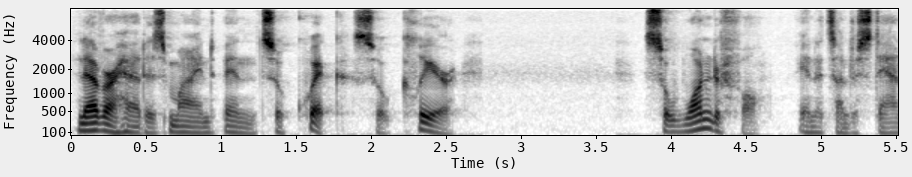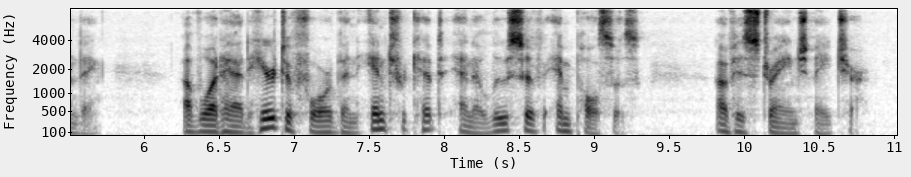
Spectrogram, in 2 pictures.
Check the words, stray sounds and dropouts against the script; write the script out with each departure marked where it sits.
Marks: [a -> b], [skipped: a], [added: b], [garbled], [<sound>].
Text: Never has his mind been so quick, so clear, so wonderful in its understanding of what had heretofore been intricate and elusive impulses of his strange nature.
Never [has -> had] his mind been so quick, so clear, so wonderful in its understanding of what had heretofore been intricate and elusive impulses of his strange nature.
